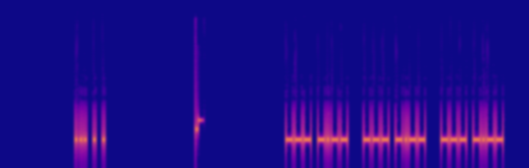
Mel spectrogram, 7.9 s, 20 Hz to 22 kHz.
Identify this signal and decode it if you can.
Morse code, heard as a keyed tone, about 34 wpm, 700 Hz. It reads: SEE OY OY OY
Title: Multi-letter Phonemes Repeated 3x 35wpm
